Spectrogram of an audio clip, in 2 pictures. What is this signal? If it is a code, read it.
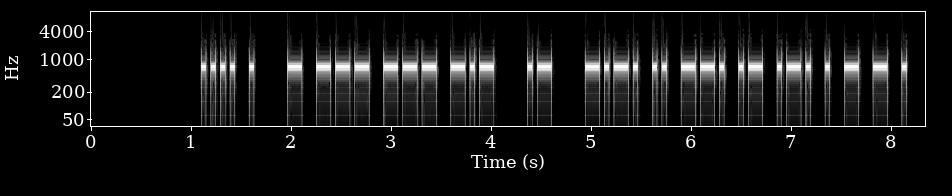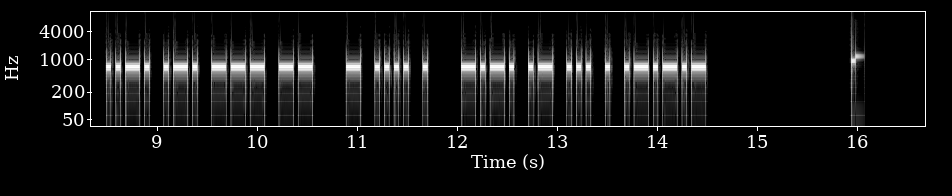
Morse code, heard as a keyed tone, about 25 wpm, 700 Hz. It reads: HE TOOK A CIGARETTE FROM THE CASE.
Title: Sentences from Top 1000 Words 25wpm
